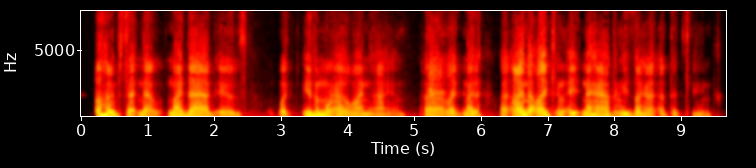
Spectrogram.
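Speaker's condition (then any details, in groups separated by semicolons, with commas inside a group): Spinal muscular atrophy; genetic, from birth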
